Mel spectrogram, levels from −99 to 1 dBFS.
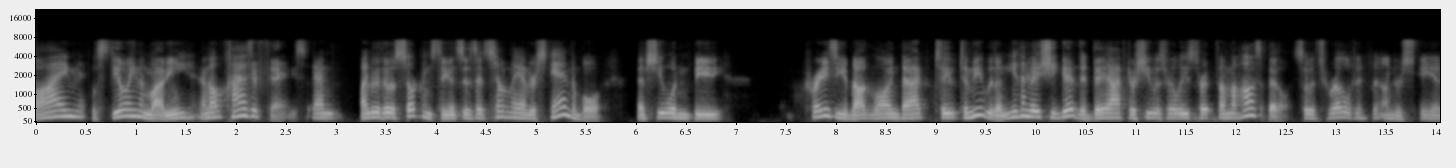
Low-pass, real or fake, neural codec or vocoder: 7.2 kHz; fake; codec, 16 kHz, 0.5 kbps, FreqCodec, larger model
